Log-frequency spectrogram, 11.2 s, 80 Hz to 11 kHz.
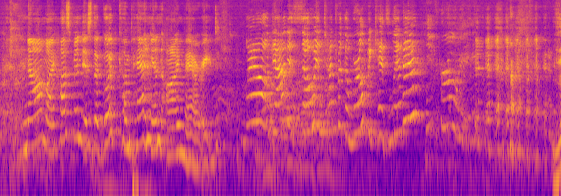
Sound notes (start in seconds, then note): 4.9 kids voices; 9.3 laughter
